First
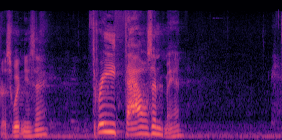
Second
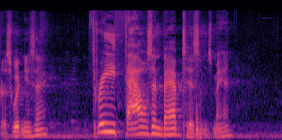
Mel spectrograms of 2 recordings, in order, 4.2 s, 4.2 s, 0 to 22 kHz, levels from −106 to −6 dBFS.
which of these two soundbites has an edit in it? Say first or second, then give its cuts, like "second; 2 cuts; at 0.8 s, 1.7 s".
first; 1 cut; at 2.4 s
